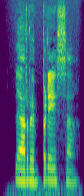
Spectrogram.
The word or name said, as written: represa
